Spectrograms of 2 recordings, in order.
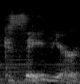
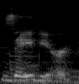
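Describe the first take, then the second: First: The name begins with an 'ex' sound. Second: The name begins with a 'z' sound. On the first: The speaker calls it wrong. "it's not Xavier" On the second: The speaker calls it right. "it's just Xavier"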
